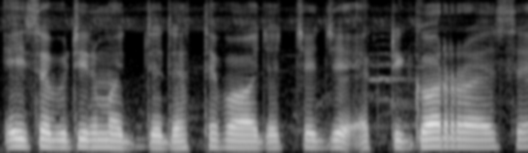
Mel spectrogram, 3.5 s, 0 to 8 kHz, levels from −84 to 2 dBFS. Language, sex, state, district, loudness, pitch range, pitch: Bengali, male, Assam, Hailakandi, -19 LUFS, 125-140 Hz, 135 Hz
